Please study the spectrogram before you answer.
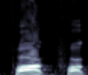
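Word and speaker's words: folk: है एफ ओ के एफ ओ एल के फाक मतलब होता है जन जन समूह जन समूह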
